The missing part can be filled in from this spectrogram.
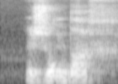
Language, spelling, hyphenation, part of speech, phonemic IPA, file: Dutch, zondag, zon‧dag, noun / adverb, /ˈzɔnˌdɑx/, Nl-zondag.ogg
- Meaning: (noun) Sunday; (adverb) on Sunday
